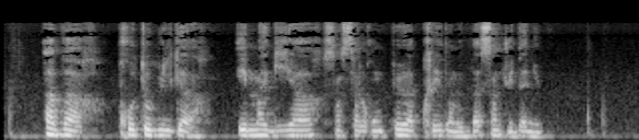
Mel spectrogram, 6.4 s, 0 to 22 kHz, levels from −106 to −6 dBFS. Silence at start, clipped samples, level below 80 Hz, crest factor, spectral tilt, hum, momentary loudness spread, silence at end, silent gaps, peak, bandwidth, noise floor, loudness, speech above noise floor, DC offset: 0.1 s; under 0.1%; -60 dBFS; 22 dB; -6 dB/octave; none; 7 LU; 0.5 s; none; -4 dBFS; 11.5 kHz; -57 dBFS; -25 LUFS; 33 dB; under 0.1%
